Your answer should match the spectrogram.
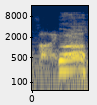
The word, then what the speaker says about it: Veigar: So for our first installment here, I have Veigar, or Veigar, depending on how you pronounce it, and my favorite bad Santa skin.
